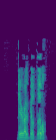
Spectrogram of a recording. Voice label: "dirigible", english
